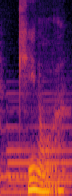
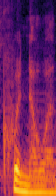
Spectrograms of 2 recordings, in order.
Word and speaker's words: quinoa: of not quinoa oh right that's how you pronounce it kinoa it looks like it should be pronounced quinoa though strange words are weird play your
